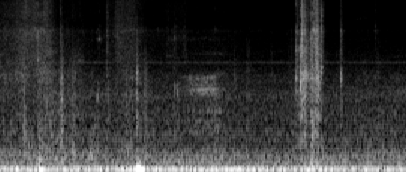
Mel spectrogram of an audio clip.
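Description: Steady low background hum with a single knock about two seconds in and a short rustle about four seconds in.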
